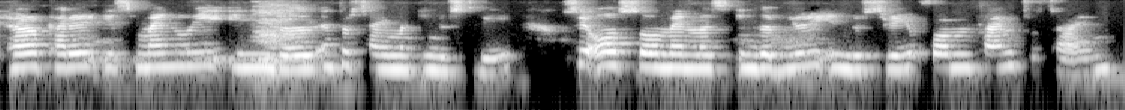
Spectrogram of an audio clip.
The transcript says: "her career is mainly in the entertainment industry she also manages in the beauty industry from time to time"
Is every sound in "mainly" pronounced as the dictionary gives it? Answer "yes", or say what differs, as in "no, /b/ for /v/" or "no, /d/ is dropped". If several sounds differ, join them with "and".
yes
